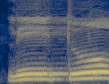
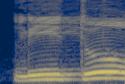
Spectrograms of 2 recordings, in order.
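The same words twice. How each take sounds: No difference in how they are said.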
